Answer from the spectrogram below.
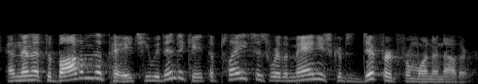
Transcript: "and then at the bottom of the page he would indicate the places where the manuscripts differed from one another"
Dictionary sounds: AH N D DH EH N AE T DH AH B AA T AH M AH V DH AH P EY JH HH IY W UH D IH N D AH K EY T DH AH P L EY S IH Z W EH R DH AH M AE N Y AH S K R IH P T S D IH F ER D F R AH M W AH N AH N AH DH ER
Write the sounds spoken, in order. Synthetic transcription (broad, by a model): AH N DH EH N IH T DH AH B AA T AH M AH V DH AH P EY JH HH IY W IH D IH N D AH K EY T DH AH P L EY S IH Z W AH R DH AH M AE N Y AH S K R IH P T S D IH F ER D F R AH M W AH N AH N AH DH ER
